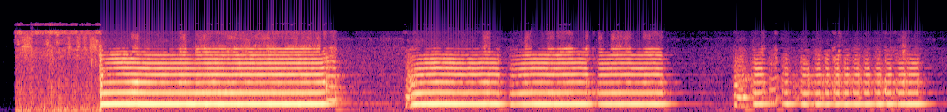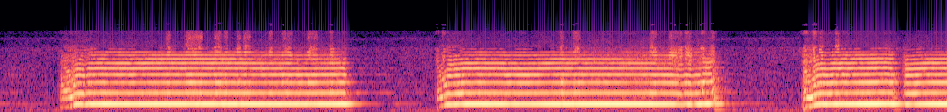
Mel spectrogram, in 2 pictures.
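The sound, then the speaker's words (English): Shofar blasts sound in a synagogue: six sustained, horn-like blasts separated by short pauses, with the middle blast rougher and wavering, and the last one cut off. “All right, the shofar blast.”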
